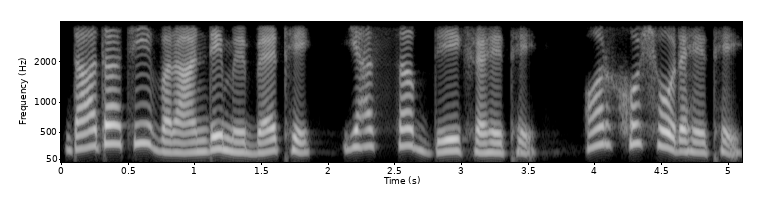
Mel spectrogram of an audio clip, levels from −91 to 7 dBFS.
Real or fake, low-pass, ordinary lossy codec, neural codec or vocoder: fake; 3.6 kHz; none; codec, 24 kHz, 0.9 kbps, DualCodec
